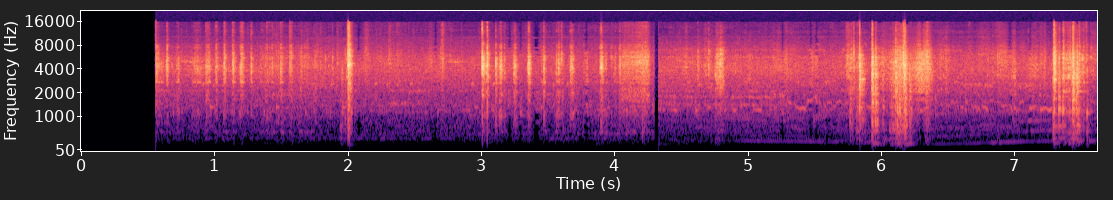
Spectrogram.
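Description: Hand work on a workbench: a rapid run of small clicks, scrapes and rattles from parts and tools being handled, starting about half a second in. A sharp click comes about two seconds in, and louder clatters follow around three, six and seven seconds.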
